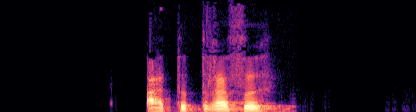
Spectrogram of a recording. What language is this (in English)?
Nawdm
